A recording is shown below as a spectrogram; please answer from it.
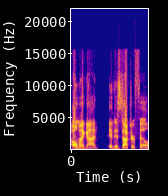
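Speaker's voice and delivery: normal talking voice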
